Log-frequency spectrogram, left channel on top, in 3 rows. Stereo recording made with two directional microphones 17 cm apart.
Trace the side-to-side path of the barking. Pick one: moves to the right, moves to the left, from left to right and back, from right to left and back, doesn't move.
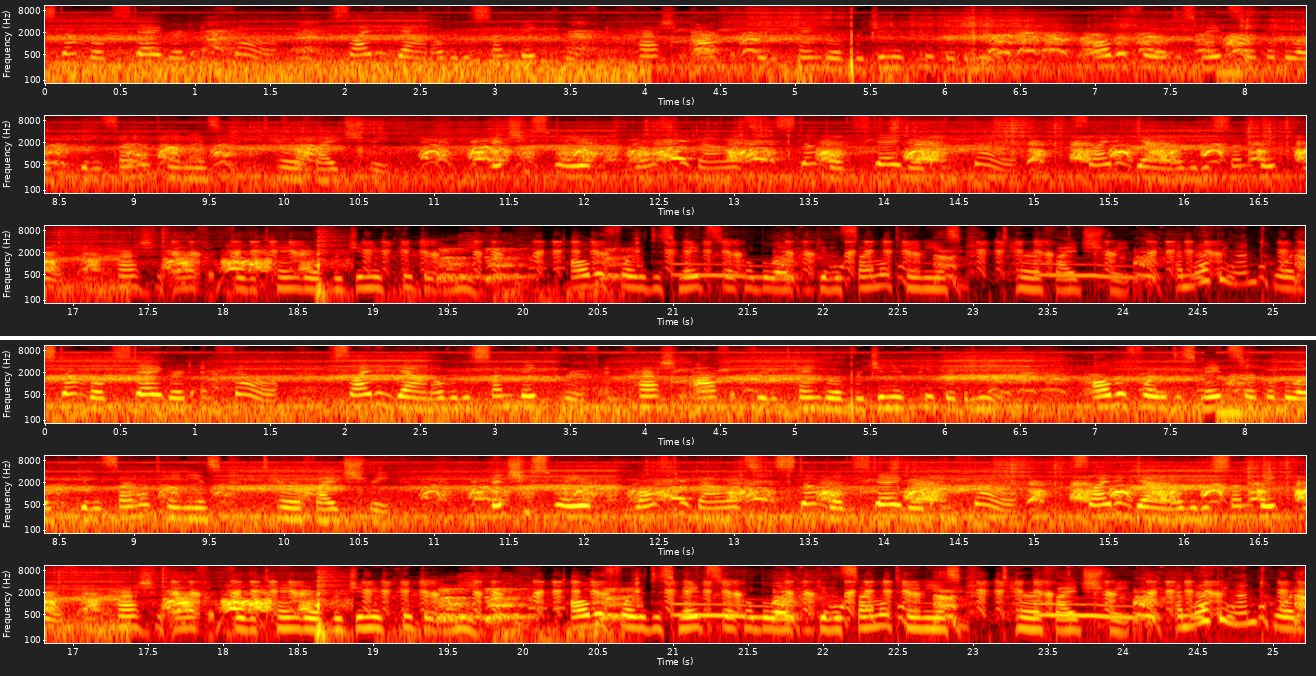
moves to the right.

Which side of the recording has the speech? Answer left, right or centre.
right.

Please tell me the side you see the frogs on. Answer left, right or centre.
right.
